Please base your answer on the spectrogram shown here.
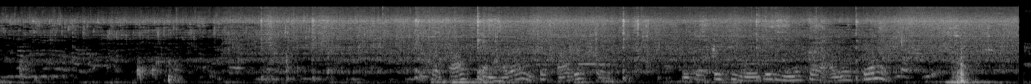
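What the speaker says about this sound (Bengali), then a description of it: "এবার রসুন বাটাটা দিয়ে দিলাম" Garlic paste frying in a pan, a continuous bright sizzle that swells as it is stirred, with soft scraping and a clunk at the end; no voices.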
